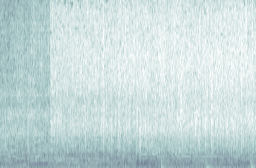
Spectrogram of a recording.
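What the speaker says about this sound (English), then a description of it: "Gonna get the grilled onions on and the mushrooms on." Onions and mushrooms fry in olive oil on a hot plancha, giving a steady, close sizzle throughout, broken by soft clinks and scrapes of a spatula.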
